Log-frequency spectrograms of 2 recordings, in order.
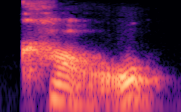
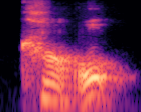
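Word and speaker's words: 口: It's made of a mouth symbol, kou, if you want to pronounce it. This is kou, our mouth symbol.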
